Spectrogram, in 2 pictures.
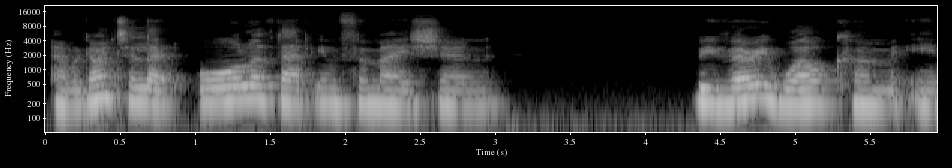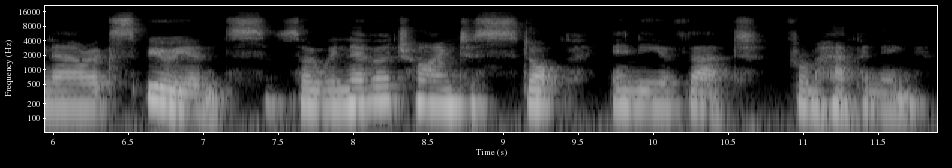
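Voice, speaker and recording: A middle-aged woman leading a guided meditation in a soothing, unhurried manner with gentle pauses. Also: mid-range voice, fairly even intonation. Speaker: meditation instructor.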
